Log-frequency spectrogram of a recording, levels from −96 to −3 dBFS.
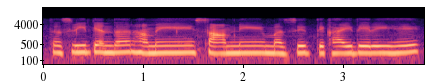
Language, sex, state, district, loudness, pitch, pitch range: Hindi, female, Madhya Pradesh, Bhopal, -17 LUFS, 225 Hz, 220-230 Hz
